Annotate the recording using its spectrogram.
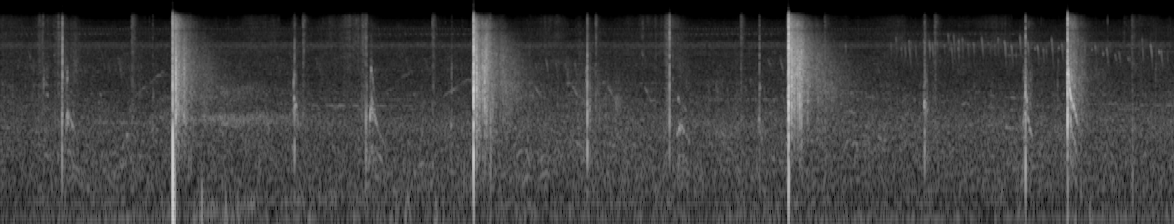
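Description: A whip cracking four times, a loud sharp crack roughly every four seconds, each trailing off briefly, with fainter snaps in between.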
